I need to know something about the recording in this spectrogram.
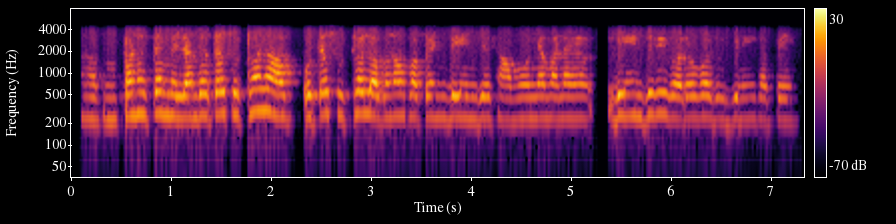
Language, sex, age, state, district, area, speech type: Sindhi, female, 18-30, Gujarat, Surat, urban, conversation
